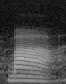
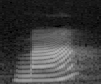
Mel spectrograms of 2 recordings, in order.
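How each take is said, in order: First: It is said at an ordinary, mid pitch. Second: It is said with a light rising pitch. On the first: "이게 한국어 보통 톤이죠?" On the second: "가볍게 올라갔죠?"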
